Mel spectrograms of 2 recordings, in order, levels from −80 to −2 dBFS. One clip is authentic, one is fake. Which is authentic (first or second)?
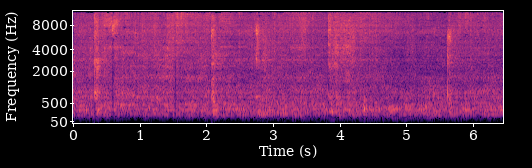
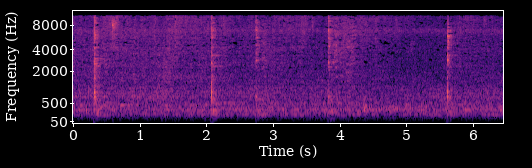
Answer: second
